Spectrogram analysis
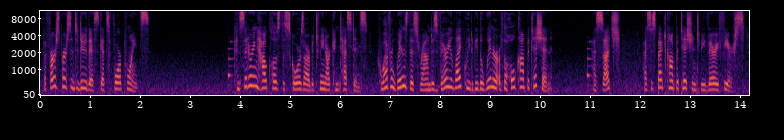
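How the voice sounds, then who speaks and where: A woman's voice: a little high, lively intonation, normal speed, a little hiss or hum, close to an everyday voice. A woman playing an earnest young competition organizer in a video game, explaining things in an urgent, serious way. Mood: serious, explanatory.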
